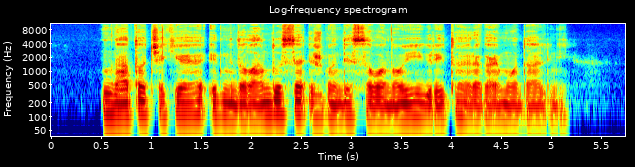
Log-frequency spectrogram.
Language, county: Lithuanian, Alytus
